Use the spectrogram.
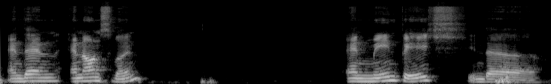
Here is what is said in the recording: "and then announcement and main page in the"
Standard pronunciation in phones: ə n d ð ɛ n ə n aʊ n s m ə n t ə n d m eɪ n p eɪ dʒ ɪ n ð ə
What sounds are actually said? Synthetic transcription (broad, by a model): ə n d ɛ n ə n aʊ n s m ə n t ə n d m eɪ n p eɪ dʒ ɪ n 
